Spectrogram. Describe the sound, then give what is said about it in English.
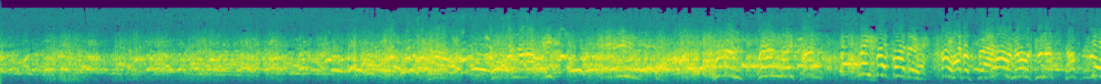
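A pack of wolves chasing people howls and barks at once, wavering overlapping howls mixed with sharp yips, loud and continuing without a break. “When we run, the wolves chase us as fast as they can, do they not?”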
